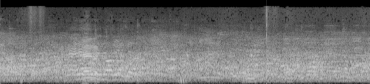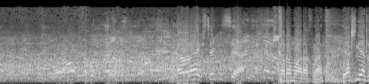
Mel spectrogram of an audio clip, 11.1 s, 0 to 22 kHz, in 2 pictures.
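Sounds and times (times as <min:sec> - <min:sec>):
crowd of guests chattering: 0:00.0 - 0:11.0.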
